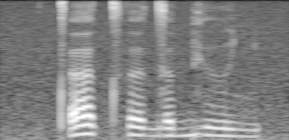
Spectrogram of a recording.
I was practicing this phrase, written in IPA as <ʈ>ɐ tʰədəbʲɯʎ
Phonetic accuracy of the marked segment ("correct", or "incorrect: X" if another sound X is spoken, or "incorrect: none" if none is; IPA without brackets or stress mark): incorrect: tʼ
